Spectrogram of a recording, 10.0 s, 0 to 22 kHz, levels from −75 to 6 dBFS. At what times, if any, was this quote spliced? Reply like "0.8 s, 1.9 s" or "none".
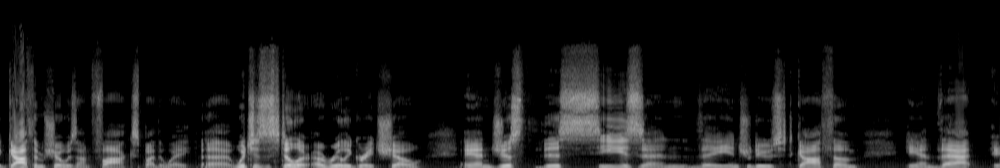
2.0 s

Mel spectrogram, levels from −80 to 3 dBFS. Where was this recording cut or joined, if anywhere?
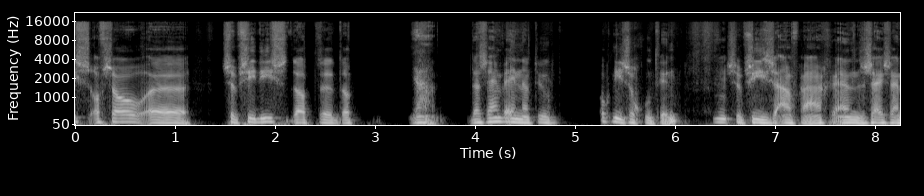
none

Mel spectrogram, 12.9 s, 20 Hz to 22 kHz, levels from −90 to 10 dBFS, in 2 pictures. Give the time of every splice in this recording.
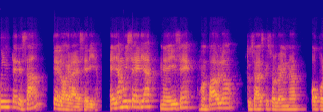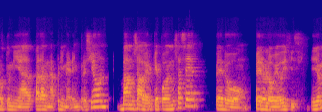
none

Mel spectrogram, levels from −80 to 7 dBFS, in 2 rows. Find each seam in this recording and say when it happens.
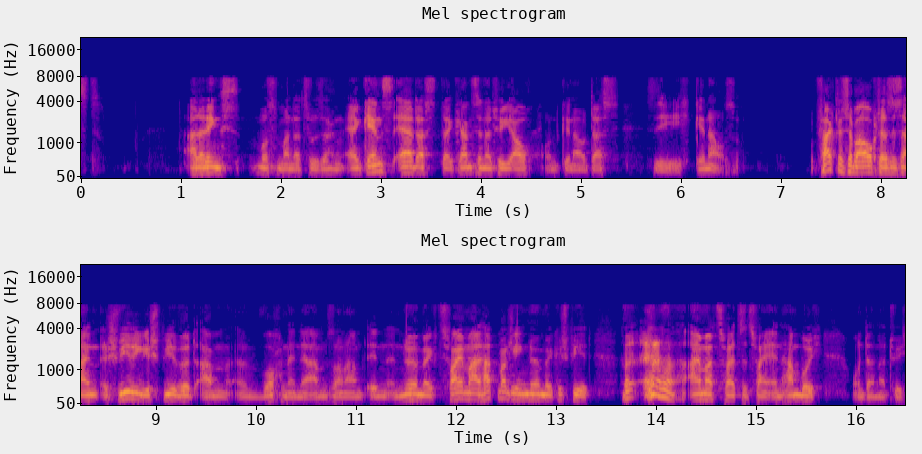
4.6 s, 12.5 s

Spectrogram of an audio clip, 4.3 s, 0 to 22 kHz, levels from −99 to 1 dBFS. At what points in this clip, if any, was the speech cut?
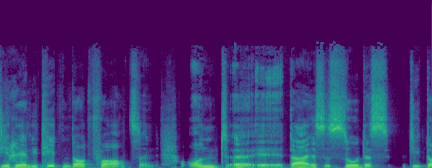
1.8 s

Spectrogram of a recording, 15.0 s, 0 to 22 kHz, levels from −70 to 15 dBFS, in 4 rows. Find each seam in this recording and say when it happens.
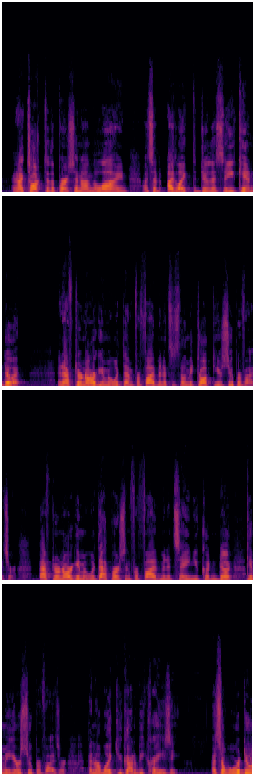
11.2 s, 12.4 s

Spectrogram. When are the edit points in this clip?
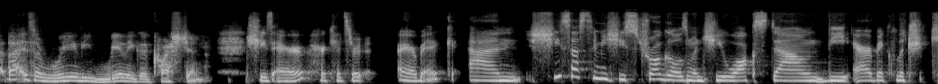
2.5 s

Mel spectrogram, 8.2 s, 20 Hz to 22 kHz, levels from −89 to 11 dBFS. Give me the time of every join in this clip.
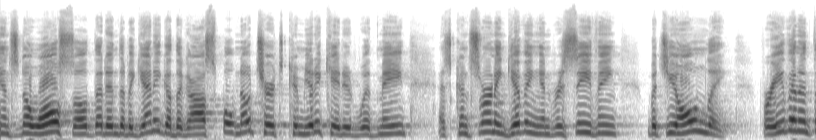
2.3 s

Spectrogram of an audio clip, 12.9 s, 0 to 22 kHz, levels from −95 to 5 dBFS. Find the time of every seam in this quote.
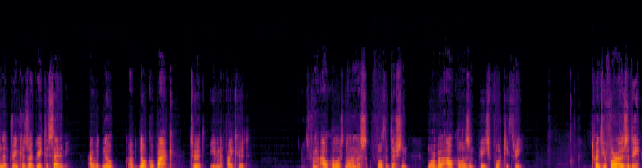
1.6 s

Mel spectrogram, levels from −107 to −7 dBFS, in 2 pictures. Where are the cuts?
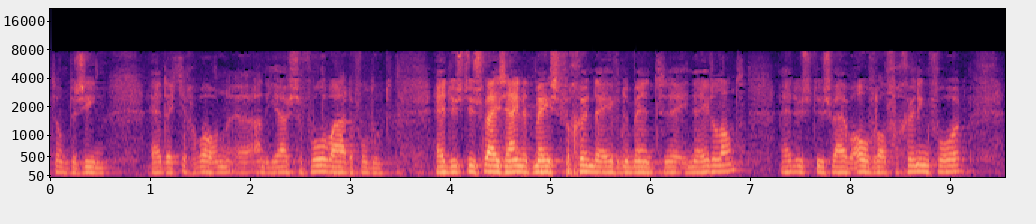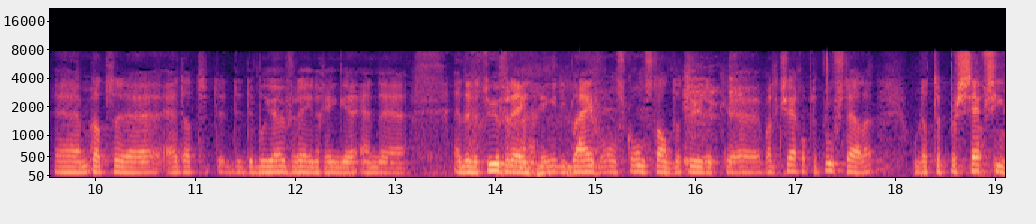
10.0 s

